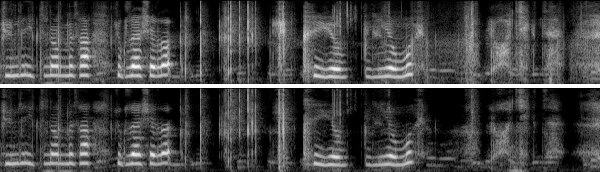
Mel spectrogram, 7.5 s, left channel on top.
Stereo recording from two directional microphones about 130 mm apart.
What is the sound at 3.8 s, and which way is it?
A woman's voice, 10° left (ahead or behind).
